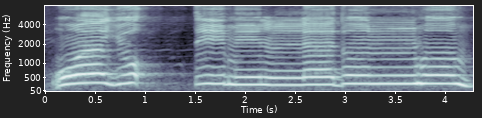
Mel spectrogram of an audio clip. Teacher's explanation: واو کو نہیں پڑھنا، حمزہ کو جھٹکا دے کر پڑھنا ہے، من لدنہ نہیں کرنا، میم زیر لام مل، نون کو چھوڑ دینا ہے، وَيُؤْتِ مِن لَدُنْهُ۔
